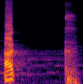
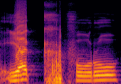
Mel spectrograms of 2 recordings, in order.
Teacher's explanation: Cara membacanya yaitu bacaan syiddahnya dulu, yaitu kaf itu ditahan suaranya ak, baru dikasih hamas. Hamas itu mengalirnya nafas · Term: syiddah dan sifat hamas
